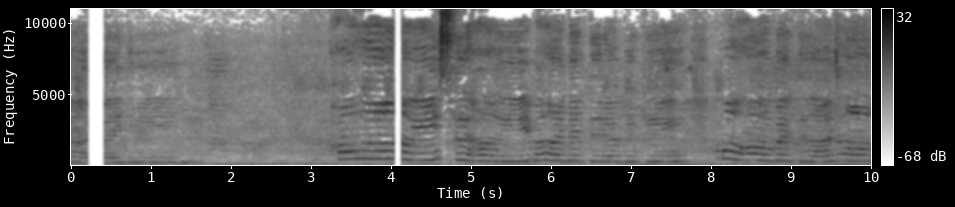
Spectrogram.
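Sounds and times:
young woman singing unaccompanied: 0.0 - 1.7, 3.3 - 10.0.

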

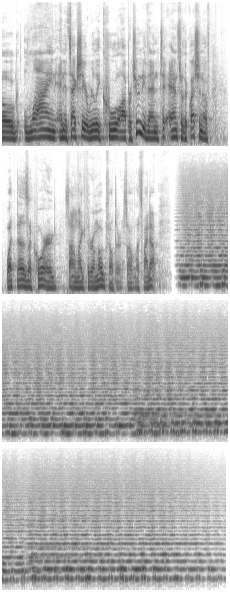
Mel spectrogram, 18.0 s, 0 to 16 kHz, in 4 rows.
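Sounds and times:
pulsing filtered synthesizer: 8.0 - 18.0.

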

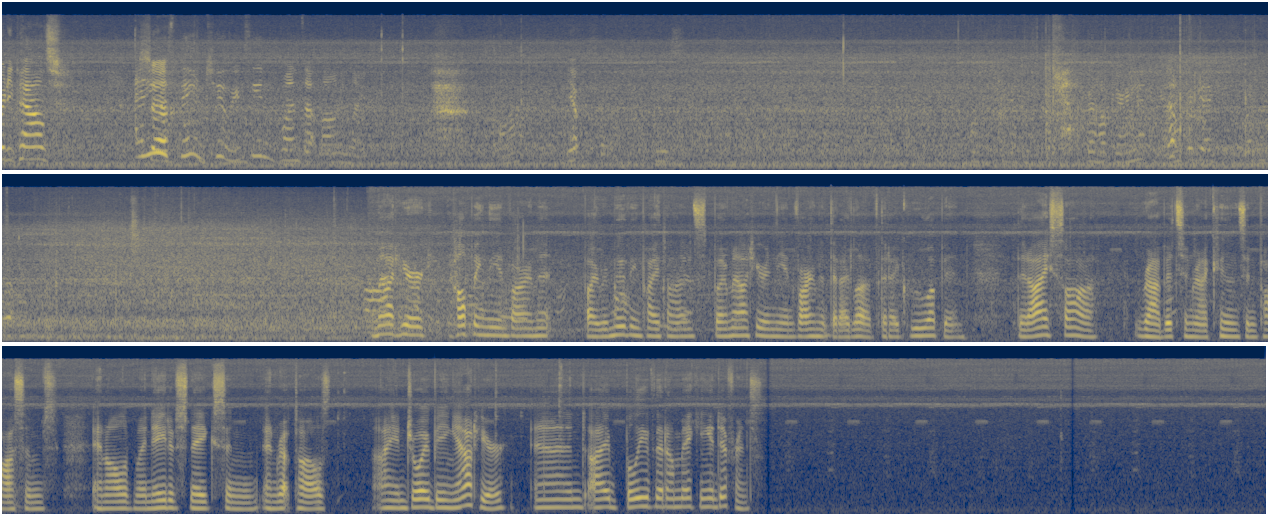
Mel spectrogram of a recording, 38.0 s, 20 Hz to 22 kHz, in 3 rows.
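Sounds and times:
vehicle engine idling: 0.0 - 25.3
insect chirping: 0.0 - 37.9
insects buzzing: 0.0 - 37.9.

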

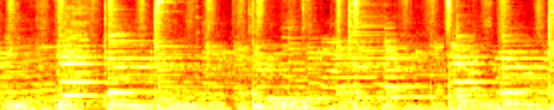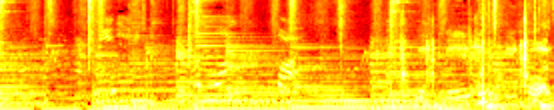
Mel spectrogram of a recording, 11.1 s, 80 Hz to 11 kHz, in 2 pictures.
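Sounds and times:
background music with bass line: 0.0 - 11.0
voices: 9.4 - 11.0.

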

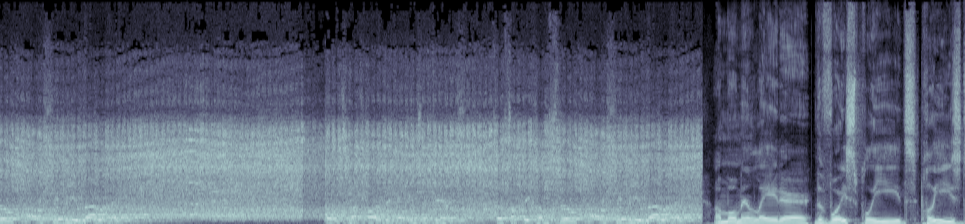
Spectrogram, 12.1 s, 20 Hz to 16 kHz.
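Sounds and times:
man's voice over static: 0.0 - 2.0, 4.0 - 12.0
choppy radio static hiss: 0.0 - 8.8.

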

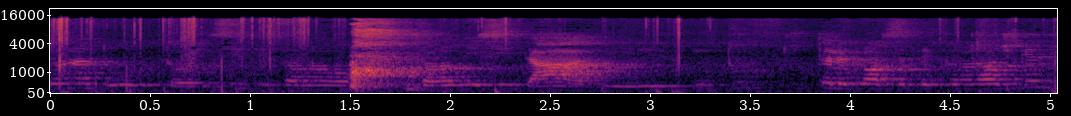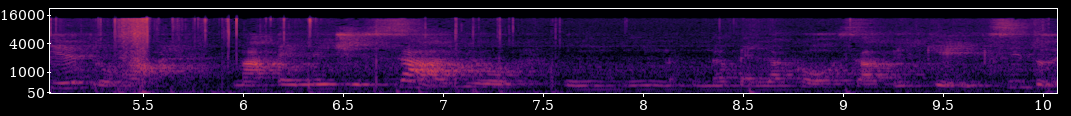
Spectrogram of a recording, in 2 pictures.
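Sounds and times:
person coughing: 1.5 - 1.9.

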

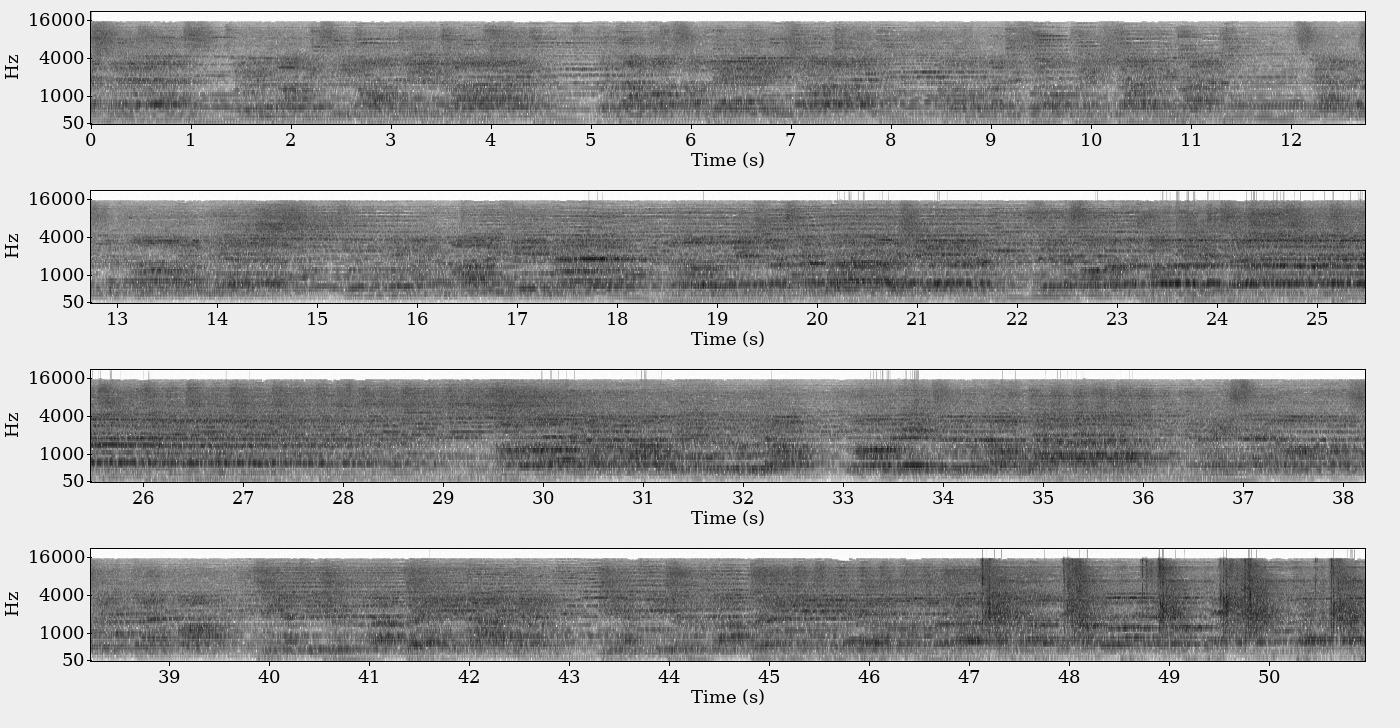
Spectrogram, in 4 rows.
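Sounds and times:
choir singing: 0.0 - 50.9.

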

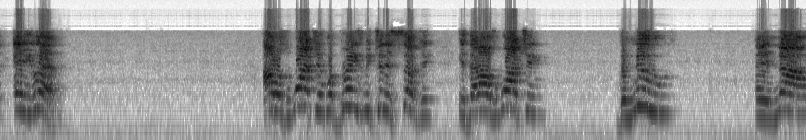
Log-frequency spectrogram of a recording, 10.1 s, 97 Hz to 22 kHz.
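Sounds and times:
faint hiss: 0.0 - 10.0
low hum and rumble: 0.0 - 10.0.

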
